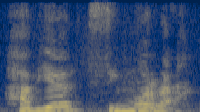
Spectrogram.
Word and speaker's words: Javier Zamora: Indeed, there's Javier Zamora. Javier Zamora. I could say it in my Spanish pronunciation. Javier Zamora.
